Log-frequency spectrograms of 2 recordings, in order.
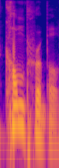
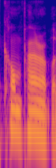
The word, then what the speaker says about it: comparable: Comparable, not comparable. I always say comparable. Apparently it's supposed to be comparable.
